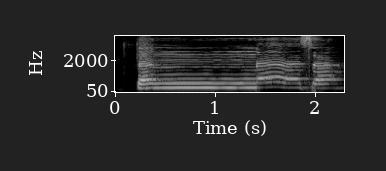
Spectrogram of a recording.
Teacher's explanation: نون کے اوپر تشدید ہے تو نون میں غنہ کر کے پڑھیں گے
